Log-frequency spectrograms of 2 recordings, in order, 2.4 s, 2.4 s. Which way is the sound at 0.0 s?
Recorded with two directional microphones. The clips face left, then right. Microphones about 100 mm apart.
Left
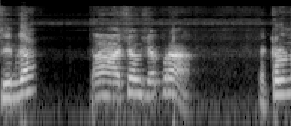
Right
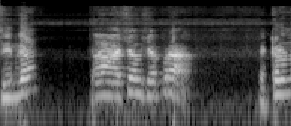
25° left (ahead or behind).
